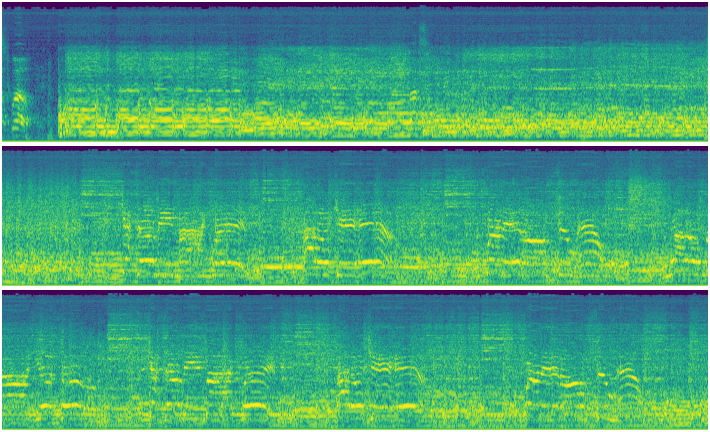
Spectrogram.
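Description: Amateur rock band playing live: electric guitar chords start abruptly about a second in, bass and drums fill in around ten to twelve seconds, and a singer comes in shortly after.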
